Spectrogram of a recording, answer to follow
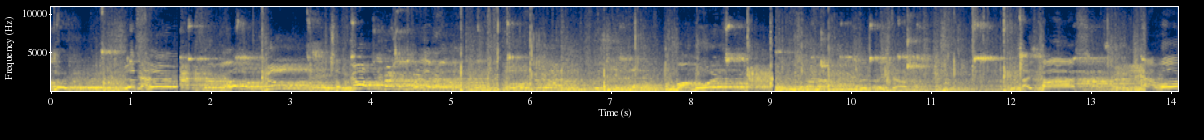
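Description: Live indoor basketball game: a basketball bouncing on the hardwood court, short high sneaker squeaks and players' voices, all echoing in a gym.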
